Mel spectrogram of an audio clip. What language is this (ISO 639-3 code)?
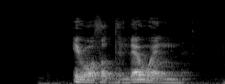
kab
